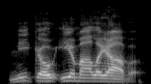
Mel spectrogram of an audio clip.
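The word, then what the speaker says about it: Nico Iamaleava: name Isa Mal AA EA Mal AA Nico malava not too deep real easy phonetic spelling or F phonetic pronunciation very simple for uh everybody involved Nico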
